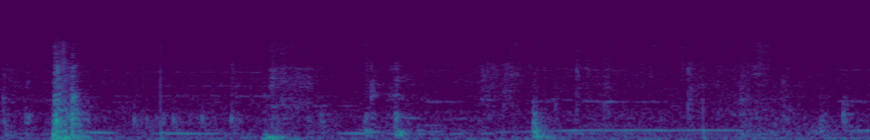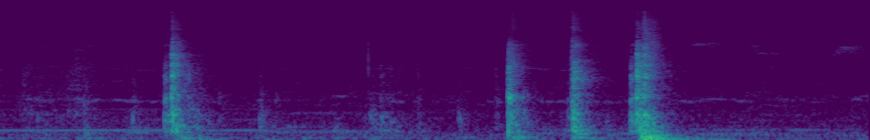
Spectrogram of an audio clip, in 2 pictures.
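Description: A car's door locks click sharply several times.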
